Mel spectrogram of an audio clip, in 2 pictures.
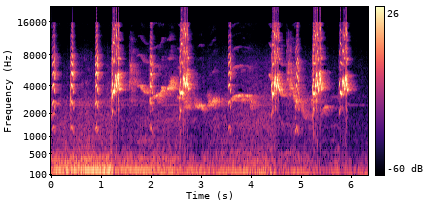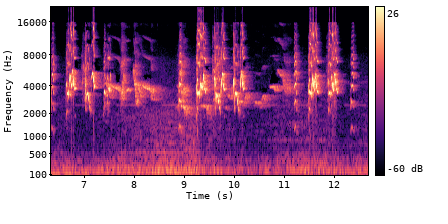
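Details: Oriental magpie-robin (kacer) song, played to make others sing: repeated bursts of loud harsh notes mixed with quick varied chirps and short whistles, in clustered phrases with brief pauses, low hum beneath.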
